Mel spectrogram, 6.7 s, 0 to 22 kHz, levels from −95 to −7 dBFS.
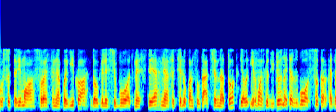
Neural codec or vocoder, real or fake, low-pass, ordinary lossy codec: codec, 16 kHz, 4.8 kbps, FACodec; fake; 3.6 kHz; AAC, 24 kbps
